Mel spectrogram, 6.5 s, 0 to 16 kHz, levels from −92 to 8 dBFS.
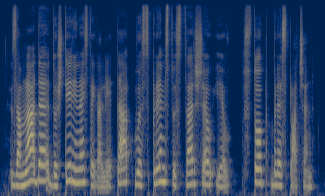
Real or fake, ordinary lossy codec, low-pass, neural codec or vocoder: fake; none; 14.4 kHz; autoencoder, 48 kHz, 128 numbers a frame, DAC-VAE, trained on Japanese speech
